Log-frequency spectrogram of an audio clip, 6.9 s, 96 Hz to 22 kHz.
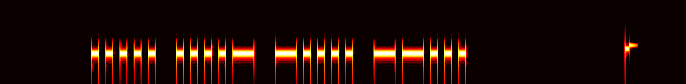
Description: Morse code, heard as a keyed tone, about 17 wpm, 700 Hz. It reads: 5467
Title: Common Cut Numbers - 4-Digit 17wpm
